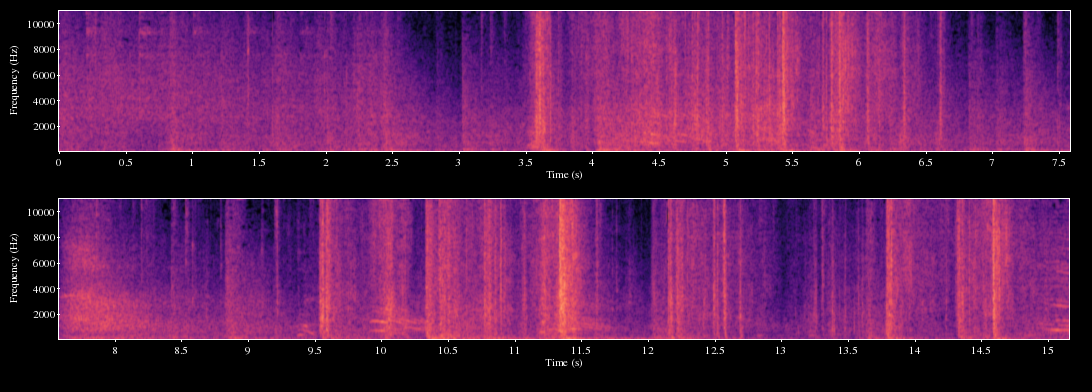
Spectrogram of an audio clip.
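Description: Action film score music with loud booming hits over it: a strong hit about three and a half seconds in and several more between about ten and twelve seconds.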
